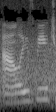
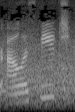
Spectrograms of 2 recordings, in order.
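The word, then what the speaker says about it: Alys Beach: bike ride away from Ali's Beach or Alice Beach you guys know which one it is like comment down below because we're all so confused I don't get why spelled alleys and pronounce Alice so let me know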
